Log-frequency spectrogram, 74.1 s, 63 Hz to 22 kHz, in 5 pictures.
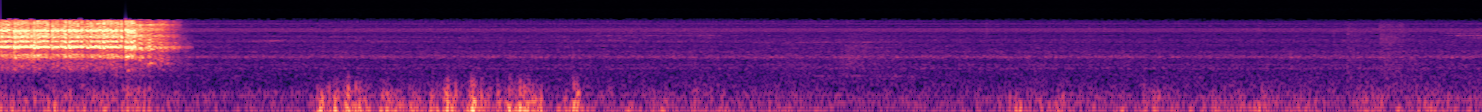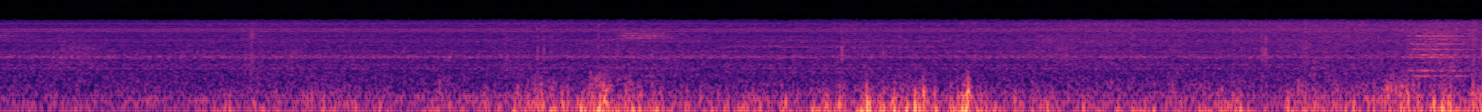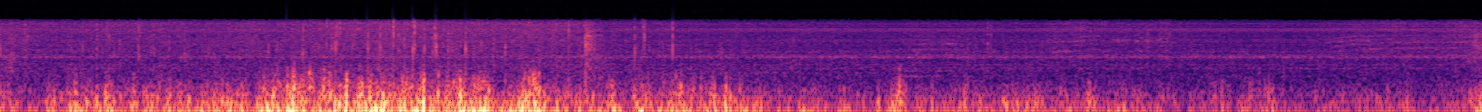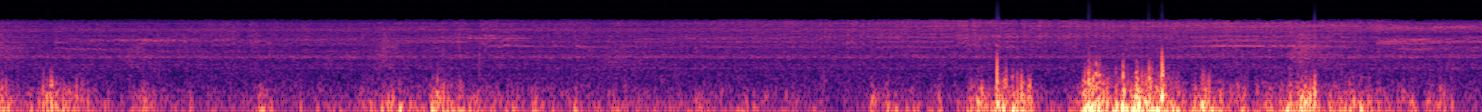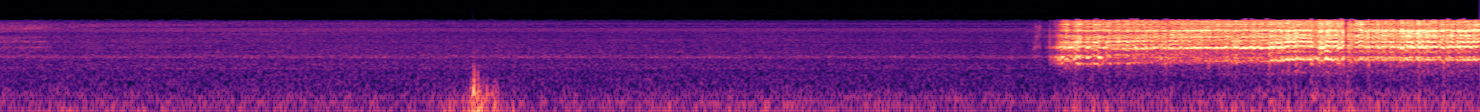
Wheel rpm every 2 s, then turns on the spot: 130, 0, 0, 0, 0, 0, 0, 0, 0, 0, 0, 0, 0, 0, 0, 0, 0, 0, 0, 0, 0, 0, 0, 0, 0, 0, 0, 0, 0, 0, 0, 0, 0, 0, 10, 100, 120.
none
